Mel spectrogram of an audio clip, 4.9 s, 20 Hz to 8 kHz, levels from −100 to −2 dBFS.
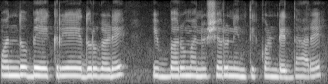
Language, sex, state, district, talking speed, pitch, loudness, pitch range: Kannada, female, Karnataka, Bidar, 75 wpm, 230 Hz, -15 LUFS, 215-235 Hz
